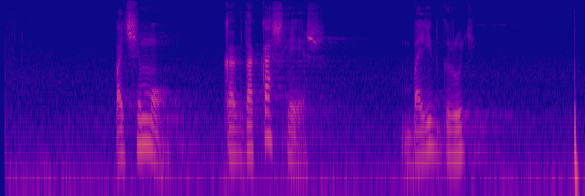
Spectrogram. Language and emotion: Russian, neutral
